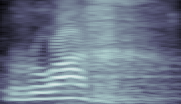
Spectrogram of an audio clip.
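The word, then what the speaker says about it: רוּחַ: Así como suena, se pronuncia la CH en hebreo como J, Ruach.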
